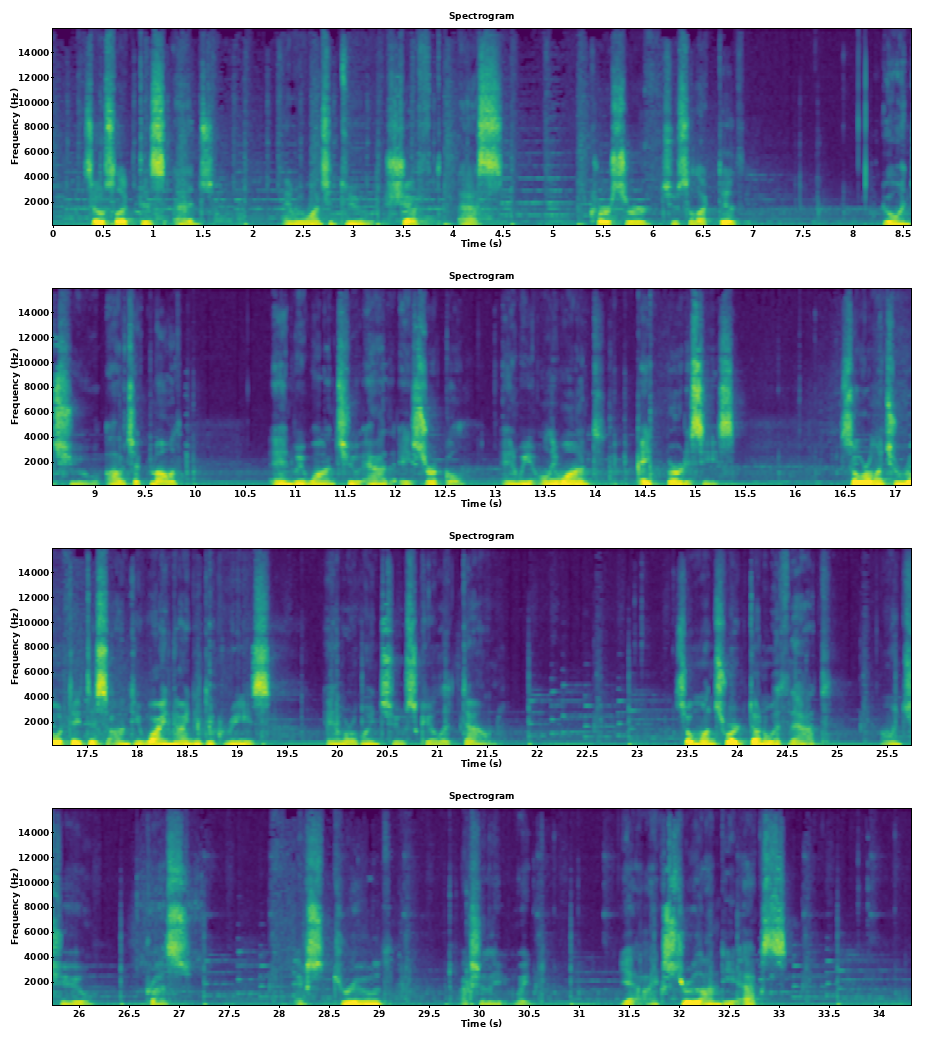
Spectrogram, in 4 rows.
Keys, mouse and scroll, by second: 0.9-2.2 drag, 4.1 shift+s, 7.7 Tab, 8.1-9.8 drag, 9.8 shift+a, 13.3-15.0 drag, 15.6-17.0 middle drag, 17.0 click, 17.0 r, 20.2 s, 23.4 drag, 23.6 middle click, 24.8 Tab, 28.3 e, 29.1 click, 30.0 ctrl+z, 31.8 e, 34.0 click.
